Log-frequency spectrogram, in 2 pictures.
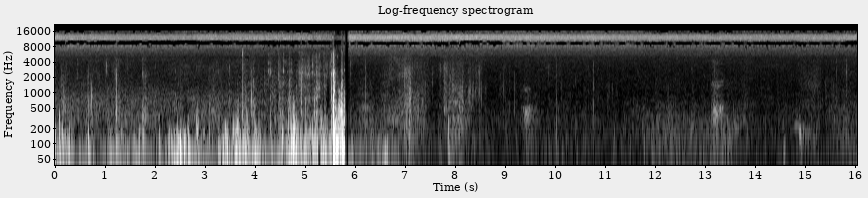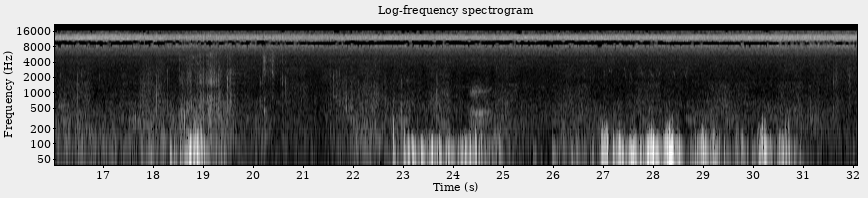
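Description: Footsteps crunching on stony ground and brushing through dry scrub, uneven and in bursts, with one sharp loud knock about five and a half seconds in. A steady high-pitched drone runs underneath.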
